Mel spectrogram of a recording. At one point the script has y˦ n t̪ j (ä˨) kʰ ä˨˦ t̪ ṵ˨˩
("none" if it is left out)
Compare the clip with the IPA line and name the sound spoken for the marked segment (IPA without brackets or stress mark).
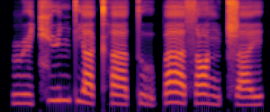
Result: ä˨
